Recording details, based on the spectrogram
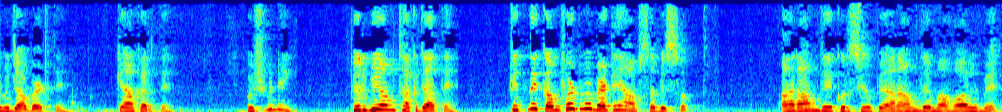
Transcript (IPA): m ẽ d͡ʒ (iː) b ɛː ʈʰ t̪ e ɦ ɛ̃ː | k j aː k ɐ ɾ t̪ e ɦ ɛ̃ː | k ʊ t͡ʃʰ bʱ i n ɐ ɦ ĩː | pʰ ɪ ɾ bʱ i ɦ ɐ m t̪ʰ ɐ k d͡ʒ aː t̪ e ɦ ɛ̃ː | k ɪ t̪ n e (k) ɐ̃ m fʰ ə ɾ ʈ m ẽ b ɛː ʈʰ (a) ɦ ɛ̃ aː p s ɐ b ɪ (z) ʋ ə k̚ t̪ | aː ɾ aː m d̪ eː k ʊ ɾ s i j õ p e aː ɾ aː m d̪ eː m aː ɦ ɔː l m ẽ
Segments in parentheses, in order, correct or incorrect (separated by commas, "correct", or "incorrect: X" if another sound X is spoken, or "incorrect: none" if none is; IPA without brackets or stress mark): incorrect: aː, correct, incorrect: e, incorrect: s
